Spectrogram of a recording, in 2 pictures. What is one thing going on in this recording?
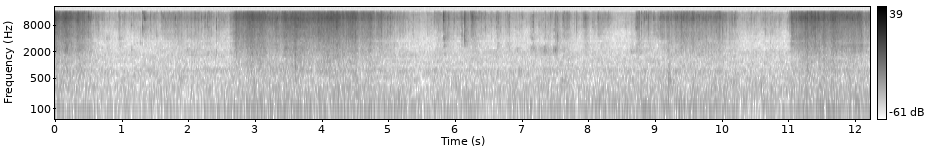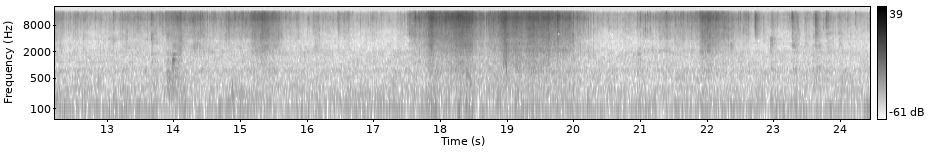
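Plastic gloves crinkle and rustle close by.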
